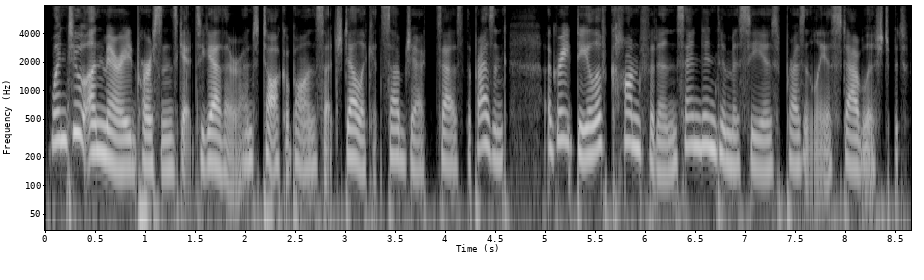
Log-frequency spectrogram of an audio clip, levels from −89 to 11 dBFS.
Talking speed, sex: 185 wpm, female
